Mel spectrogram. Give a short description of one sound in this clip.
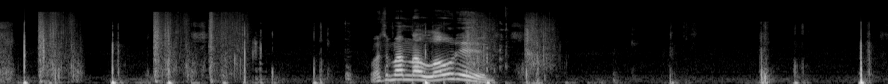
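A hoe tills soil with soft thuds.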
